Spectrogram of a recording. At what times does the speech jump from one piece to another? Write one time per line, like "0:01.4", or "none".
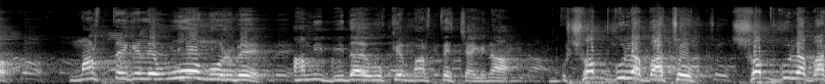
none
